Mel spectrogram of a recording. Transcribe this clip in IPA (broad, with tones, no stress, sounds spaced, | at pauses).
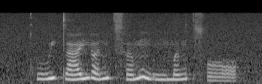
kʰ uː˨˥ j t̪ aː˨˥ j ɐ˨˥ n t͡sʰ ɐ˨˥ m ŋ ʊ˨ ŋ m ɐ˨˧ ŋ t͡sʰ ɔː˨˩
